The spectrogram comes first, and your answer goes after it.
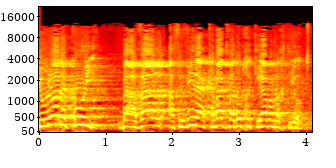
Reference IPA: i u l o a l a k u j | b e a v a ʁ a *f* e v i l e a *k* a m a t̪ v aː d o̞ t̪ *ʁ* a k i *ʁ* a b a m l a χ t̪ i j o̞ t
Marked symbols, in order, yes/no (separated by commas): yes, yes, no, yes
